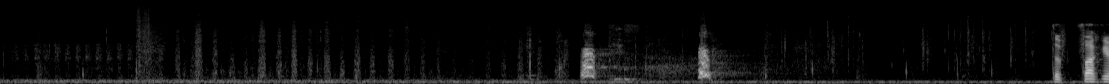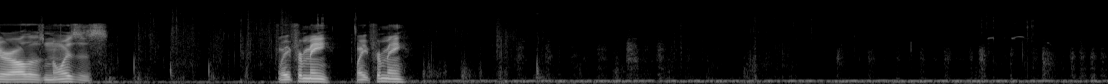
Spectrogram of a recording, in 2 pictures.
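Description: A dog patters over leaf litter.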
